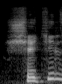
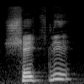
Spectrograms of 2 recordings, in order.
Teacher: bir ek getirdiğimizde son hecede bulunan dar ünlünün düştüğünü görmekteyiz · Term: ses düşmeleri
